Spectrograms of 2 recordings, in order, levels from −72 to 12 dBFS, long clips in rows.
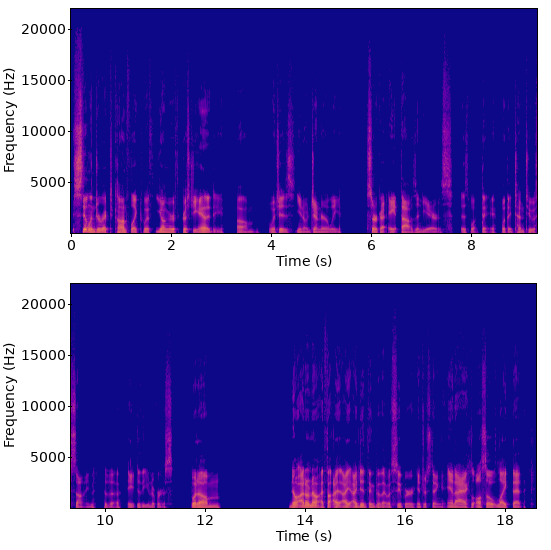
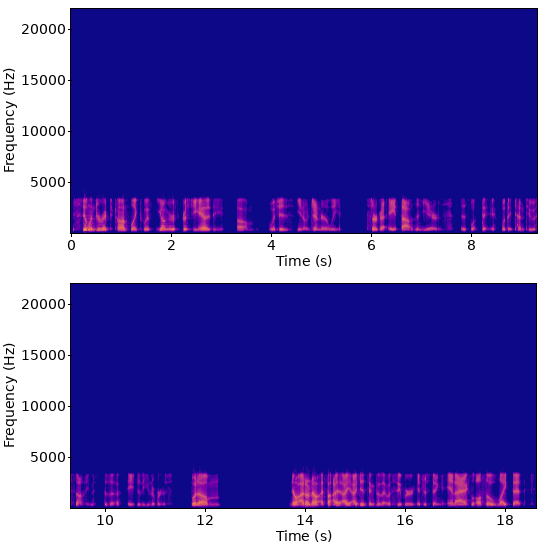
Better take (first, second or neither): first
